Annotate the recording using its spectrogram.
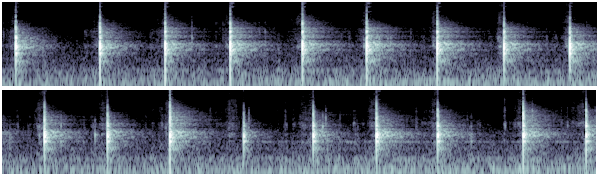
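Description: A knife chops steadily through zucchini, knocking sharply on a cutting board.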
